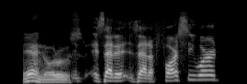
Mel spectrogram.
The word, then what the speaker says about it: Nowruz: So How do we yeah, pronounce Nowruz? yeah, Nowruz, Is that a Farsi word?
